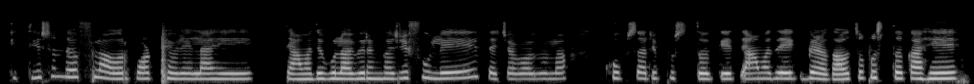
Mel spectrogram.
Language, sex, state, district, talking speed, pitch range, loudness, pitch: Marathi, female, Karnataka, Belgaum, 130 wpm, 255-285 Hz, -24 LUFS, 270 Hz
